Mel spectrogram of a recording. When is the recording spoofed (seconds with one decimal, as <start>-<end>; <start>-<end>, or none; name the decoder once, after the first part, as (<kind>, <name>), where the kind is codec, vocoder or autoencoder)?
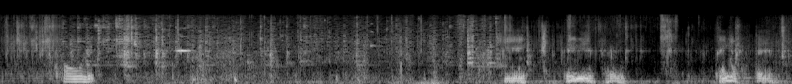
0.0-0.6 (vocoder, BigVGAN v2); 5.0-7.9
